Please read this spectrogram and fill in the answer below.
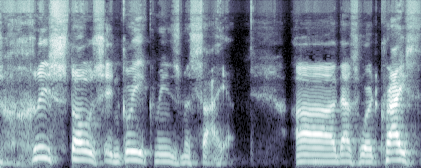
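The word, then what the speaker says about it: Χριστός: And the P in Greek and in Russian is an R. So XP is Cairo, sounding like the city of Cairo and have nothing to do with it. And it's pronounced Christos.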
